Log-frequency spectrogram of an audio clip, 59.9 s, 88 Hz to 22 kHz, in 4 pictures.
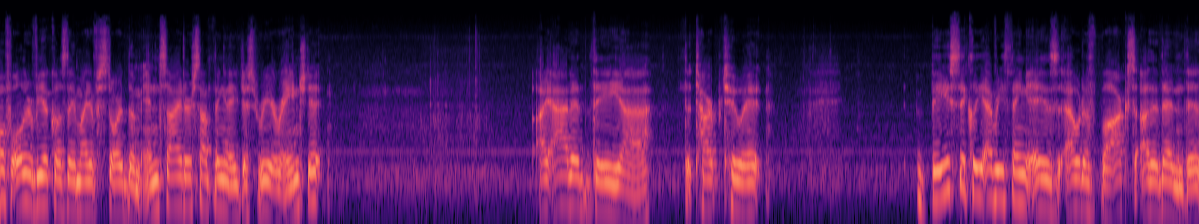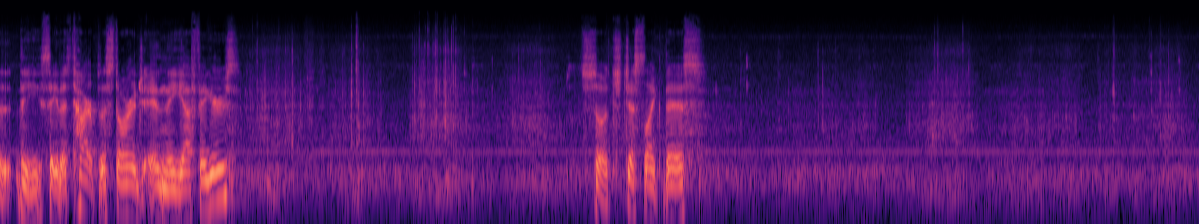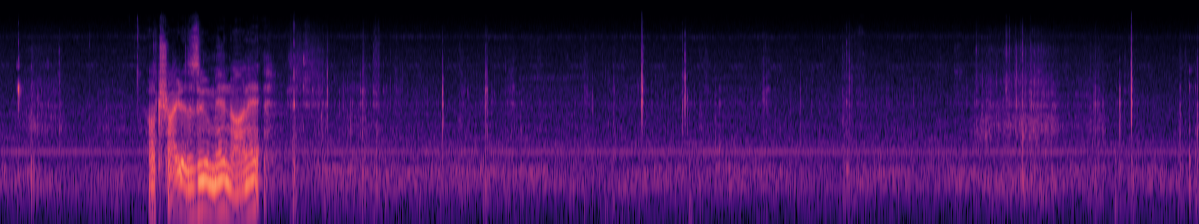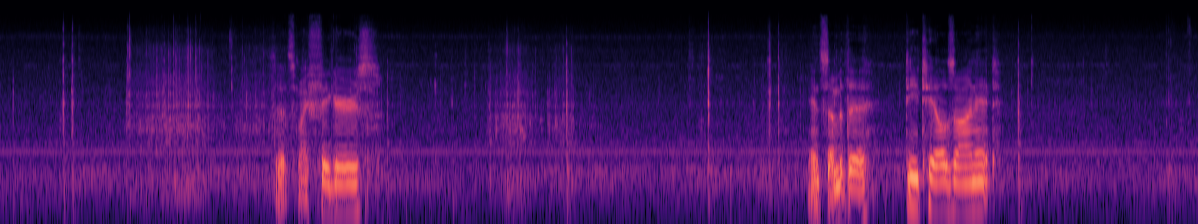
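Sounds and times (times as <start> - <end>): small electric motor humming: 3.2 - 8.1, 12.9 - 56.2.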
